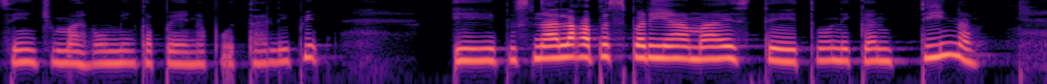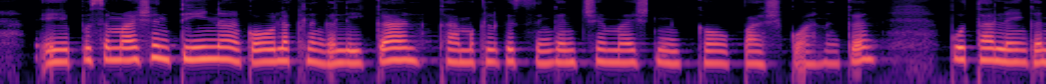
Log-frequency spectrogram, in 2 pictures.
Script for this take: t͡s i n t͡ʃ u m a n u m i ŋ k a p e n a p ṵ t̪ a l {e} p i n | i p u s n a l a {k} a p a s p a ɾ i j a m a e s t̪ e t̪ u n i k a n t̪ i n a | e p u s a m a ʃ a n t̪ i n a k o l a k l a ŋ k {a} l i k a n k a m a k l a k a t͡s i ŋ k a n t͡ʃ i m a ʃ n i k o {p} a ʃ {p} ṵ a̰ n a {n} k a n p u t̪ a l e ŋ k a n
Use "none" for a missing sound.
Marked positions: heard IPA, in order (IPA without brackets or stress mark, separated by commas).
i, q, a, p, k, ŋ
